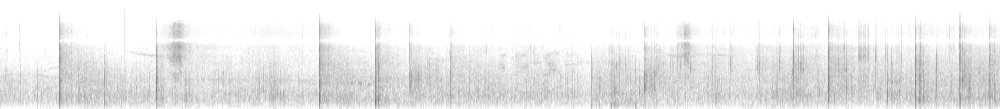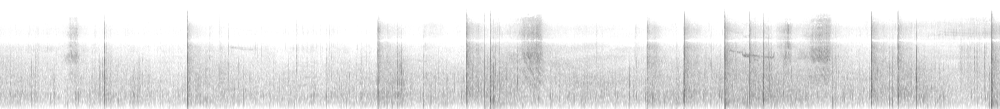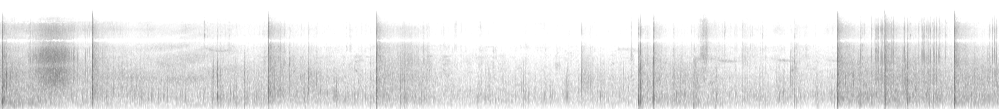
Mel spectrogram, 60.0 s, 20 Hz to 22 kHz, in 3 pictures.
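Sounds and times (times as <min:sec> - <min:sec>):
distant crackling explosions: 0:00.0 - 0:59.9
fireworks sharp bangs: 0:00.0 - 0:59.9
rocket hisses: 0:03.3 - 0:03.9, 0:21.3 - 0:21.7, 0:30.1 - 0:31.1, 0:34.6 - 0:36.8, 0:38.7 - 0:42.4, 0:54.0 - 0:54.3.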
